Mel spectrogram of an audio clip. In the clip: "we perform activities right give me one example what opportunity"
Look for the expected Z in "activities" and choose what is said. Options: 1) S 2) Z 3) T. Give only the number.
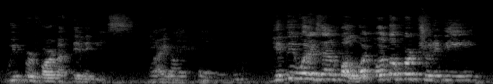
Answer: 1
